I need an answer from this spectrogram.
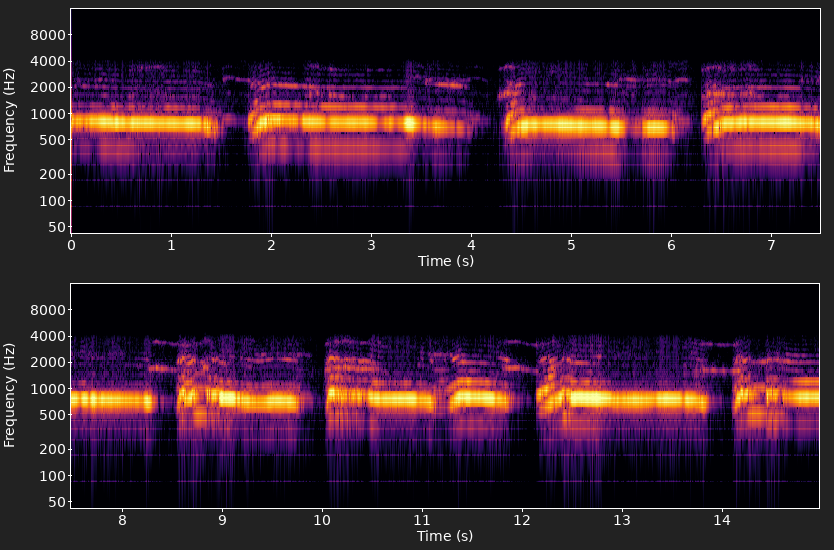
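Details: Male White German Shepherd howling along to a played clip: sustained, steady tonal howls, each lasting one to four seconds, separated by short breaths, with a slight waver and fall at the ends.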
